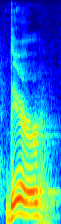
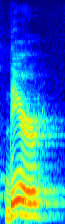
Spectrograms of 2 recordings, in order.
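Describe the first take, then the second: No difference in how they are said.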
